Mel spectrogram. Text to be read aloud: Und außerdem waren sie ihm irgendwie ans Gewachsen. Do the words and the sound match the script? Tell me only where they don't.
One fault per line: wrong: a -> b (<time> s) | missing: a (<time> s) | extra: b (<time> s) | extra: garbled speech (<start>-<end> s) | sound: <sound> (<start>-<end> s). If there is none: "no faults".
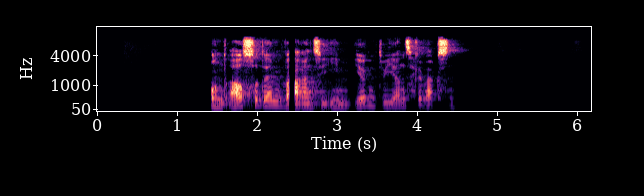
sound: dropout (2.4-2.5 s)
